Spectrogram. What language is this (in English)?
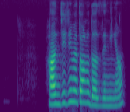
Punjabi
